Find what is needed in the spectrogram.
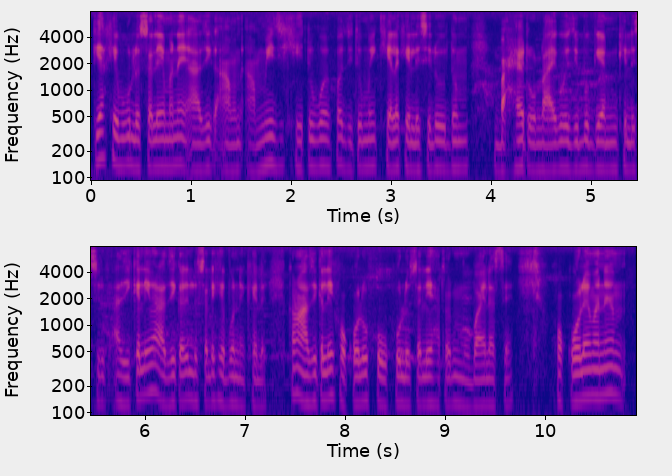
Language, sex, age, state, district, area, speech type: Assamese, male, 18-30, Assam, Golaghat, urban, spontaneous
